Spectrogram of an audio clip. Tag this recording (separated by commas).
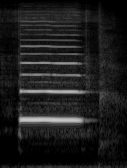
Musical instrument, Music, Wind instrument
